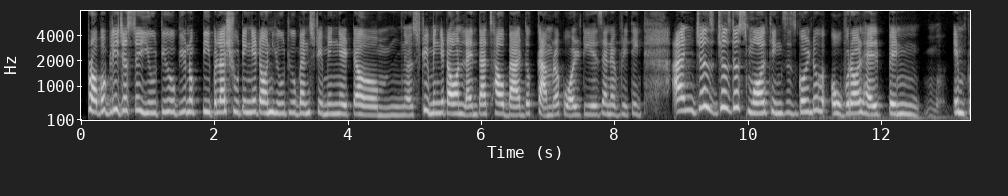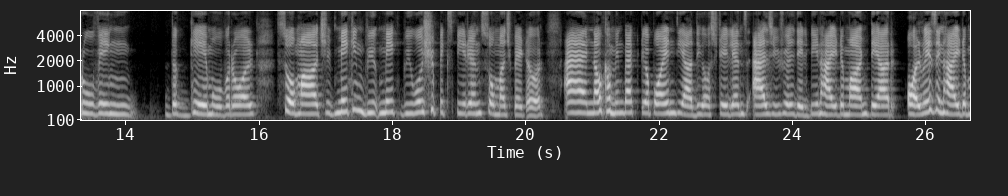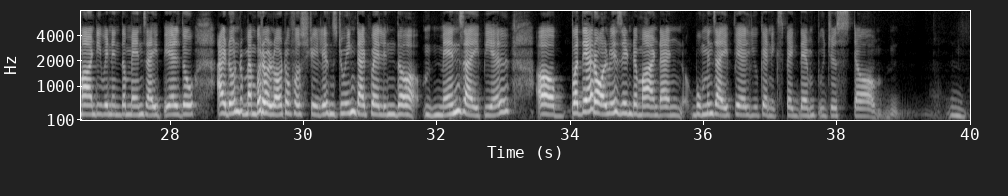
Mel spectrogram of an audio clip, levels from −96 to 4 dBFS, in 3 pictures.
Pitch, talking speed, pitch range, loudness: 255 Hz, 170 wpm, 235-285 Hz, -21 LUFS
